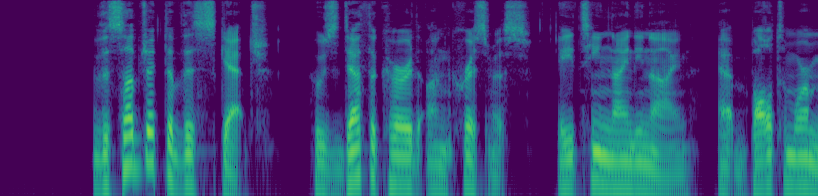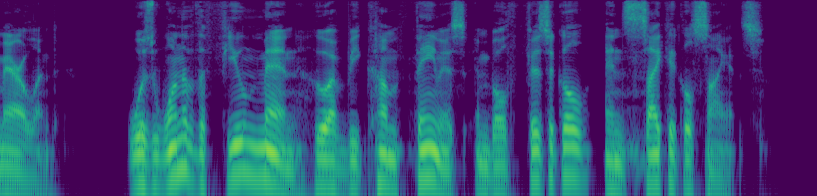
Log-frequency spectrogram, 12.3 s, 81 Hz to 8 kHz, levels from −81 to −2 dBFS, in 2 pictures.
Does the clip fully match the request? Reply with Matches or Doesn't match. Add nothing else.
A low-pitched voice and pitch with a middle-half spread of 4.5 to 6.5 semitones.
Matches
